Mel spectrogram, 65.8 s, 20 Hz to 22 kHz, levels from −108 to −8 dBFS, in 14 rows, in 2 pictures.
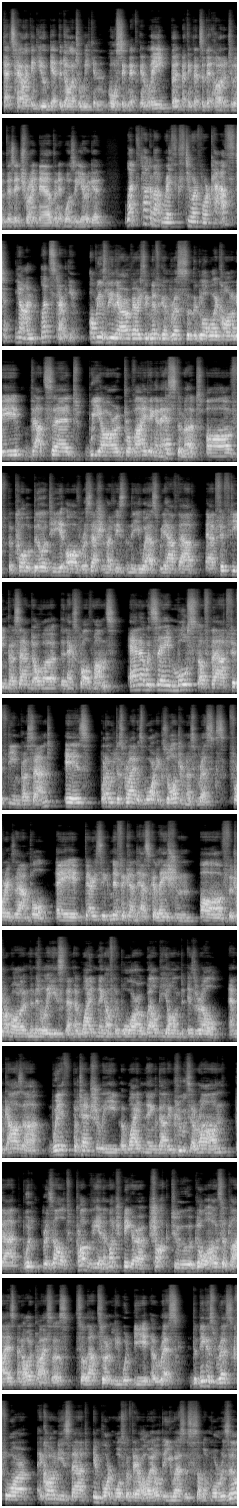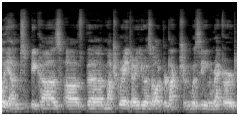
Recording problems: off-mic speech; far
thin; somewhat; fading below 300 Hz
room echo; very slight; dies away in 0.3 s

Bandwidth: 17 kHz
